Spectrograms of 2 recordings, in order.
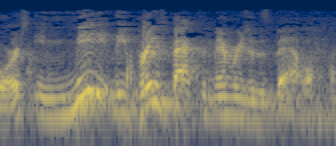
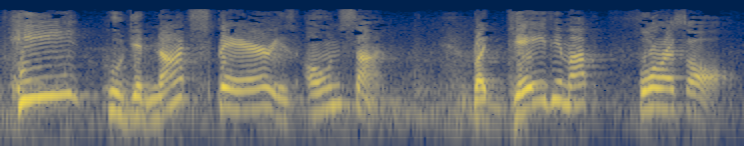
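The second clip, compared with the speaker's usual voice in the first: slow, reverent reading; solemn scripture reading; 5 semitones higher, slower than usual. Acted. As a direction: read it slowly like holy text.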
